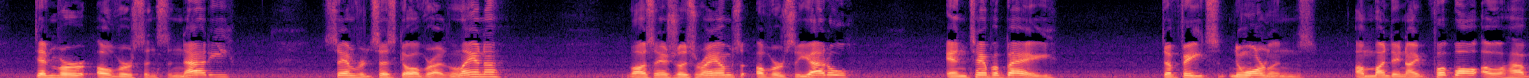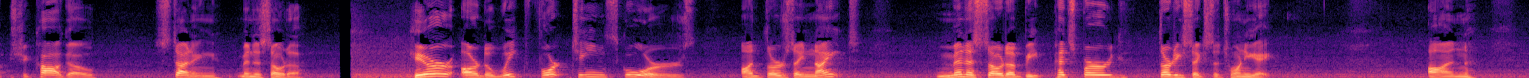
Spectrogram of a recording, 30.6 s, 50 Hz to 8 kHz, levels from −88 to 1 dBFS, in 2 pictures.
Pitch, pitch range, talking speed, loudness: 150 Hz, 120-195 Hz, 85 wpm, -18 LUFS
